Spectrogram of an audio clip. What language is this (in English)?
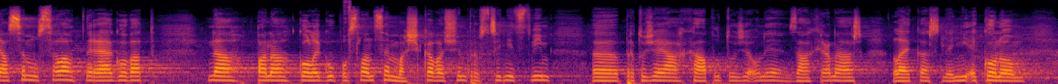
Czech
